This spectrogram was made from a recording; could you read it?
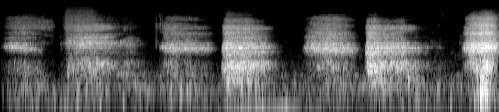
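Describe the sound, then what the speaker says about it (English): Deep, audible breaths during a Pilates stretch in an advanced reformer workout: seven long inhales and exhales in a slow, even rhythm, close and clear with no talking. "Deep exhales here."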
